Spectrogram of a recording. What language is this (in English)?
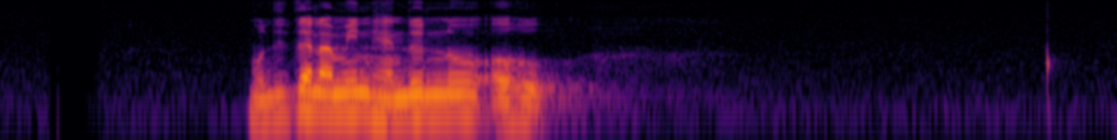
Sinhala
